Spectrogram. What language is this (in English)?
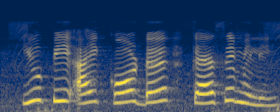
Bhojpuri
